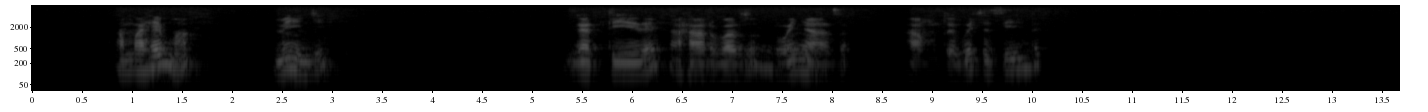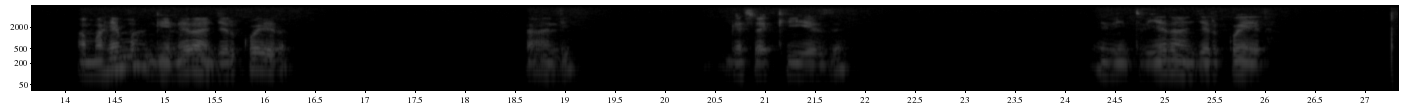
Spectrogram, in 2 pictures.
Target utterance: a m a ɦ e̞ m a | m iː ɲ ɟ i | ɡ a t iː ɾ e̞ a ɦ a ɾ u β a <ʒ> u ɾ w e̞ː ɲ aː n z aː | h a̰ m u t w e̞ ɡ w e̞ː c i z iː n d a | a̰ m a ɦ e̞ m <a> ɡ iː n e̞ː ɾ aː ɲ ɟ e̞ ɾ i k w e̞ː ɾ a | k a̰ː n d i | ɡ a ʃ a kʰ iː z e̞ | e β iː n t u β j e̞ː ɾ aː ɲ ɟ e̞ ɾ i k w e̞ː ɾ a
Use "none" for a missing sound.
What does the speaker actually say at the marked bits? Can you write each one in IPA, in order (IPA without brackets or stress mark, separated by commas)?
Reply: z, a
